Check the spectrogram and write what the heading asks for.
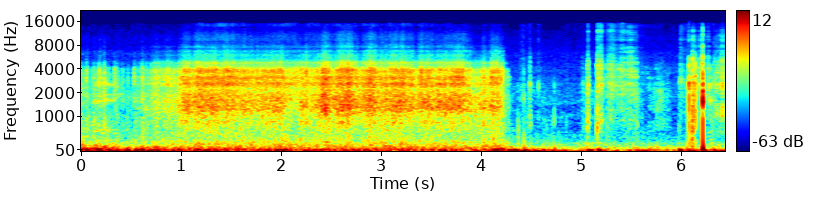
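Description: Wind rushing over a camera mounted on the outside of a moving car, with a low buffeting rumble and road noise. The hiss drops away about four seconds in, and a few sharp clicks follow near the end.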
